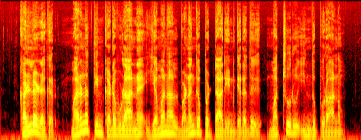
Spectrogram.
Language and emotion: Tamil, neutral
